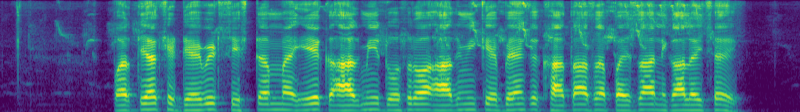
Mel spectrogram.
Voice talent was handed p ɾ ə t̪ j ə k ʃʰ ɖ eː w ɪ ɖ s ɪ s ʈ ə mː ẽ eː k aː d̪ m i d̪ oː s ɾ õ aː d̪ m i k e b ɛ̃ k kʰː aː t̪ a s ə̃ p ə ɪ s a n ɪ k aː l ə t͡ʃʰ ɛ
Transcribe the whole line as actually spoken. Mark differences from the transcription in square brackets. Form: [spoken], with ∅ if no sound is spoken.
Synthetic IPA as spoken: p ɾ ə t̪ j ə k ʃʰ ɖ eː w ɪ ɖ s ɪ s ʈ ə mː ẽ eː k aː d̪ m i d̪ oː s ɾ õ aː d̪ m i k e b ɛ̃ k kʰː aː t̪ a s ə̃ p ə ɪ s a n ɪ k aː l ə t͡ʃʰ ɛ

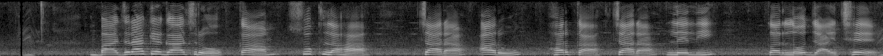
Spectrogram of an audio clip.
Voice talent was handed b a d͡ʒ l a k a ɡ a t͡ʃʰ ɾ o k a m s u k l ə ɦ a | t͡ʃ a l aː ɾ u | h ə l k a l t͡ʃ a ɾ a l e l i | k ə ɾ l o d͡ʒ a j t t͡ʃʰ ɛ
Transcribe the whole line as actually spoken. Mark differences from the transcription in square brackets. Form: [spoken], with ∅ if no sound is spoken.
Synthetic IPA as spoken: b a d͡ʒ [ɾ] a k [e] ɡ a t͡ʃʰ ɾ o k a m s u [kʰ] l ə ɦ a | t͡ʃ a [ɾ] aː ɾ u | h ə [ɾ] k a [∅] t͡ʃ a ɾ a l e l i | k ə ɾ l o d͡ʒ a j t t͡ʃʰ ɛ

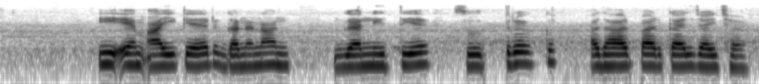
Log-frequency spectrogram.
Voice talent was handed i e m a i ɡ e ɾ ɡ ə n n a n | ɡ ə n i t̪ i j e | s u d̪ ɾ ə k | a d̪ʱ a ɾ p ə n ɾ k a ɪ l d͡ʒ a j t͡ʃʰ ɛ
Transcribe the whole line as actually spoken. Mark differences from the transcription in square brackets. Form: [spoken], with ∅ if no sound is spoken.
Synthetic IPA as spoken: i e m a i [k] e ɾ ɡ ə n n a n | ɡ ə n i t̪ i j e | s u [t̪] ɾ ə k | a d̪ʱ a ɾ p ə [∅] ɾ k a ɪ l d͡ʒ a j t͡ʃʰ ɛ

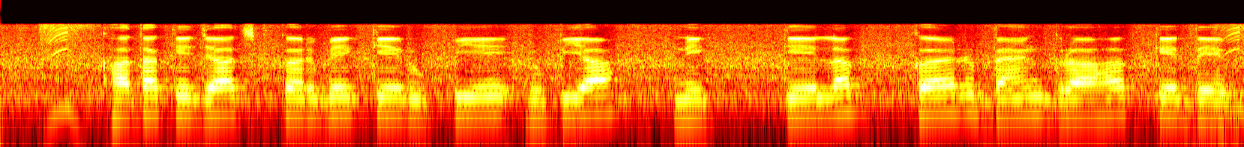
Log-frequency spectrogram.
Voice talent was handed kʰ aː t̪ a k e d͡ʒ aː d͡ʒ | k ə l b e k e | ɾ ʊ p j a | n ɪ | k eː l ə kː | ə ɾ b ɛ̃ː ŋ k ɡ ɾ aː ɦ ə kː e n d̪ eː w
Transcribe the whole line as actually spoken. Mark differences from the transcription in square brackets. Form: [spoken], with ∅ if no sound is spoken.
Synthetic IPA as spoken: kʰ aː t̪ a k e d͡ʒ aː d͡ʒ | k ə [ɾ] b e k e | ɾ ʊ p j a | n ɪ | k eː l ə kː | ə ɾ b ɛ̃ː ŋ k ɡ ɾ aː ɦ ə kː e [∅] d̪ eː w

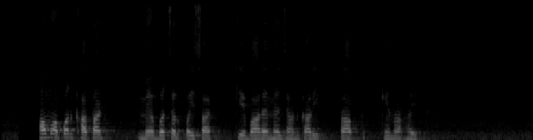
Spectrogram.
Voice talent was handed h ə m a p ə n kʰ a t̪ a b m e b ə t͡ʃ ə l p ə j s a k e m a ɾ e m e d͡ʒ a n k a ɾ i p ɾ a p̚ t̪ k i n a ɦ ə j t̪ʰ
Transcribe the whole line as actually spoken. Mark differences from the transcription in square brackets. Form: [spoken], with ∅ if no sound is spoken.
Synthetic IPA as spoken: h ə m [ə] p ə n kʰ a t̪ a [∅] m e b ə t͡ʃ ə l p ə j s a k e [b] a ɾ e m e d͡ʒ a n k a ɾ i p ɾ a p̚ t̪ k [e] n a ɦ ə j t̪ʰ

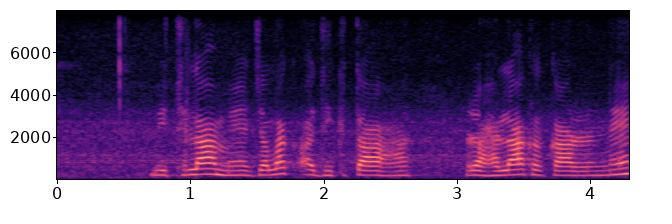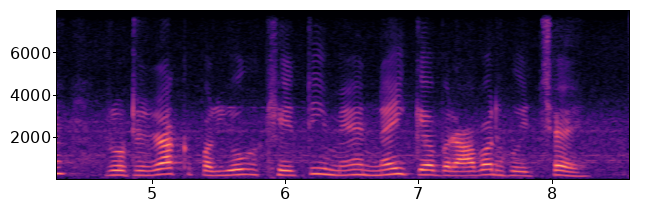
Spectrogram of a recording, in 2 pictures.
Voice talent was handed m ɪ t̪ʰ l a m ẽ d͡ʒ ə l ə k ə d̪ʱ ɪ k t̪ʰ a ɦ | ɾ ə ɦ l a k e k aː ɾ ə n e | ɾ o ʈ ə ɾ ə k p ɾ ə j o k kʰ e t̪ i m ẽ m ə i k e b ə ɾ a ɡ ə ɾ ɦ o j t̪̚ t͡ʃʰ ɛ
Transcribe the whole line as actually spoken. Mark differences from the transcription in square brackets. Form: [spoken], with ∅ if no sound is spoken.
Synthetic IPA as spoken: m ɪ t̪ʰ l a m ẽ d͡ʒ ə l ə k ə d̪ʱ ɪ k [t̪] a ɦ | ɾ ə ɦ l a k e k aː ɾ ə n e | ɾ o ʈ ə ɾ ə k p ɾ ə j o [ɡ] kʰ e t̪ i m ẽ [n] ə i k e b ə ɾ a [b] ə ɾ ɦ o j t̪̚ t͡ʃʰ ɛ

